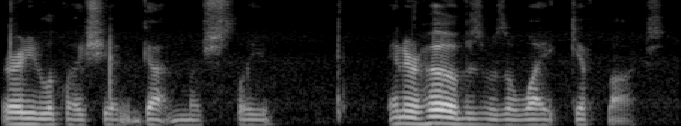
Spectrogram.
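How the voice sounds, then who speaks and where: Man reading a story, mid-range pitch. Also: fairly even intonation, normal speed, gravelly, a little hiss or hum. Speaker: story reader. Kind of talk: scripted narration of fan fiction.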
